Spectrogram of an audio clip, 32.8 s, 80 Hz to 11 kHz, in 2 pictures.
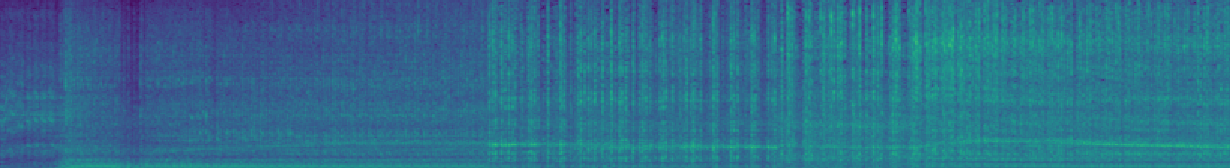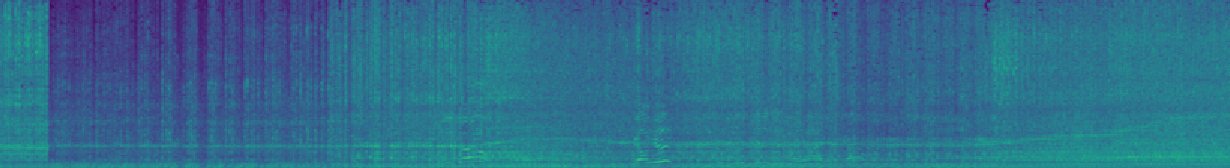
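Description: A 900-horsepower custom airboat engine starts suddenly and runs loud and steady, driving its spinning caged propeller, while it warms up. Its pitch shifts a few times, with short rising and falling sweeps about two thirds of the way through.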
